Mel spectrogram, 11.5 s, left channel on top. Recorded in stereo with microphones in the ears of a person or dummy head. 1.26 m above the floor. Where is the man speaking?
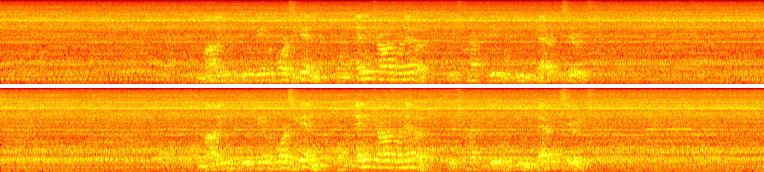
25° right (ahead or behind), 2.0 m.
